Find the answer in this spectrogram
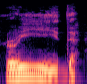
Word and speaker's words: read: de inglés es read la e de esta palabra se pronuncia como una I larga o doble y la a no se pronuncia Así que es read read en el presente lo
